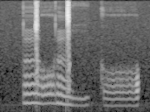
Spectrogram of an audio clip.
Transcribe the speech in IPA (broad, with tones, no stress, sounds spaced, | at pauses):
ŋ͡ǀ ɔ̤˦ ŋ͡ǀ i̤˨˩˦ k ɔ̤˨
